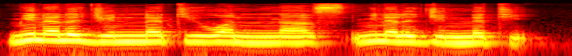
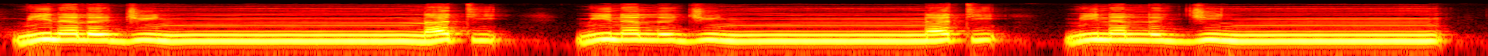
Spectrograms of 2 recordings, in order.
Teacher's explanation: ce qu'il faut faire, c'est une rouna de 2 temps au niveau du noun.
